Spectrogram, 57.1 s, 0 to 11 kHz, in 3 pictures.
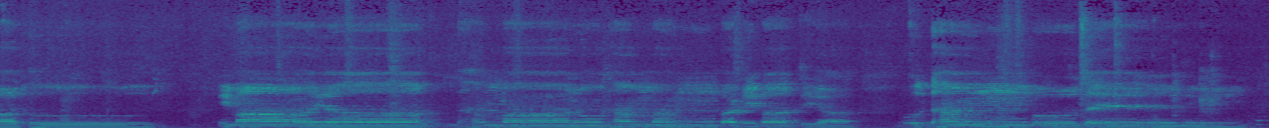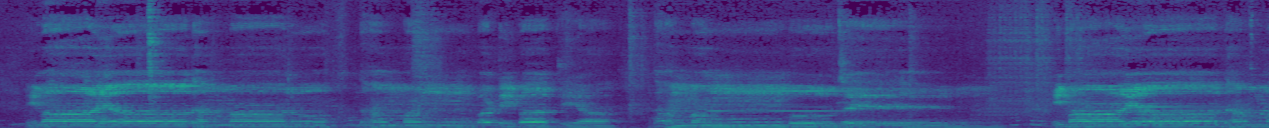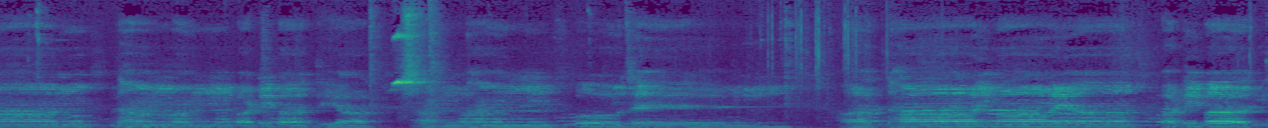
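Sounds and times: man chanting: 3.3s - 12.9s.

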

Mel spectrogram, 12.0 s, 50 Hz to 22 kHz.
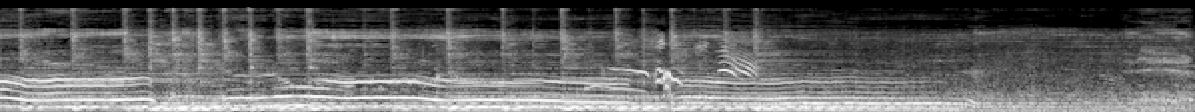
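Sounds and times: man singing long note: 0.0s - 9.9s
acoustic guitar chord: 0.0s - 11.8s.

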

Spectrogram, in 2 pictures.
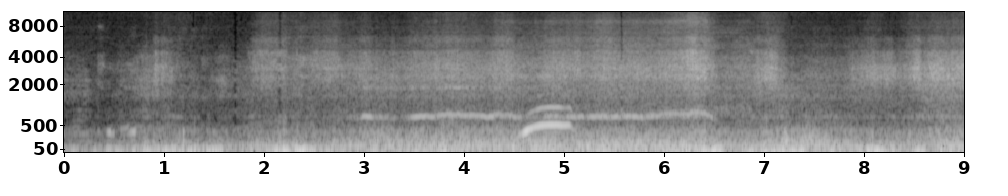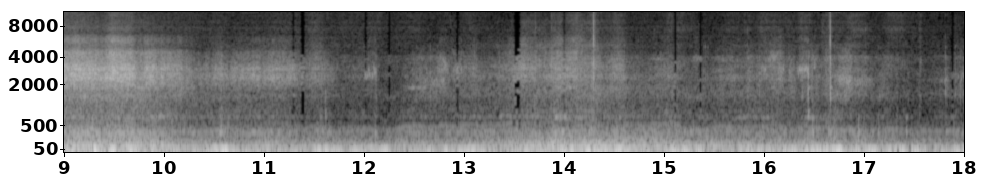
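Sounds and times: wind rumbling on microphone: 0.0s - 18.0s
snowboard carving through snow: 0.7s - 17.1s.

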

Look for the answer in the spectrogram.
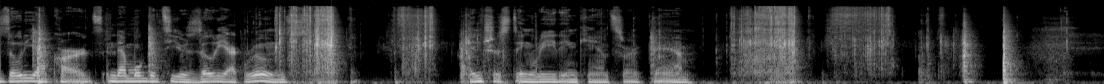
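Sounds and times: cards tapping: 0.2s - 1.8s.

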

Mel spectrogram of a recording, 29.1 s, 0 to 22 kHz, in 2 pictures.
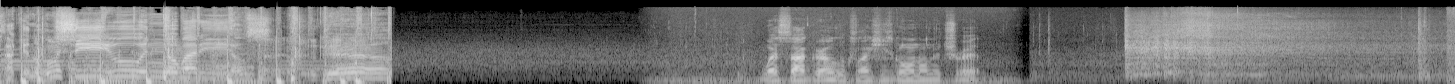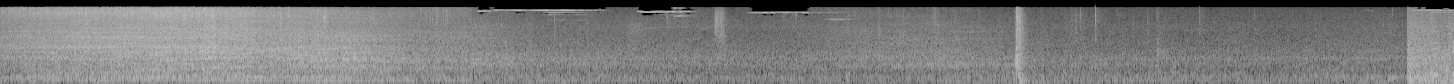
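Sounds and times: van driving past: 11.2s - 21.4s.

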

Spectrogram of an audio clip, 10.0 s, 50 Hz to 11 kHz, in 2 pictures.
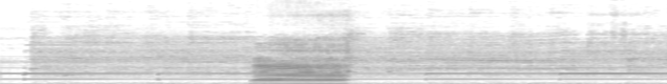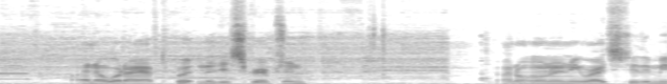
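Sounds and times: repeating electronic tone: 0.0s - 7.3s
low steady hum: 0.0s - 10.0s.

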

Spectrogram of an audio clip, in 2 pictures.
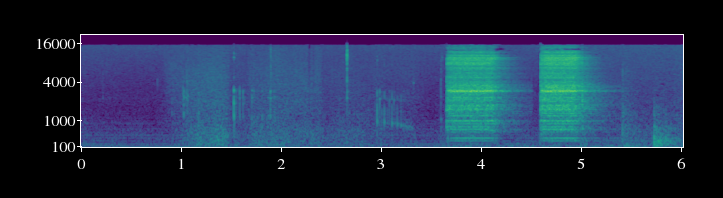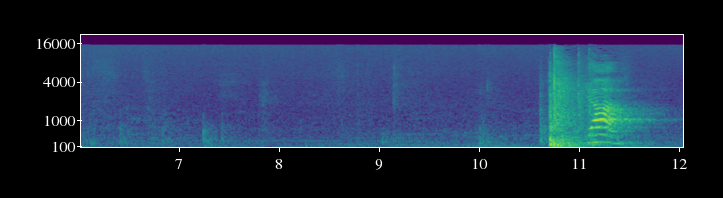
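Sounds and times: electric doorbell buzzing: 3.6s - 5.4s.

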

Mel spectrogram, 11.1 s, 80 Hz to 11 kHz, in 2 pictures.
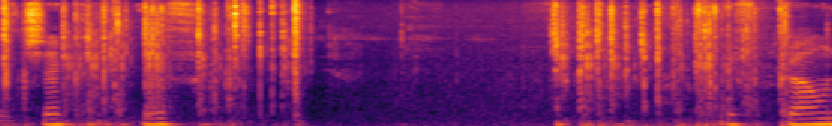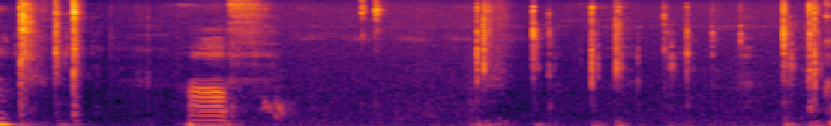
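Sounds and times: computer keyboard keys clicking: 0.0s - 2.1s, 3.7s - 5.2s, 5.8s - 6.2s, 8.0s - 11.0s.

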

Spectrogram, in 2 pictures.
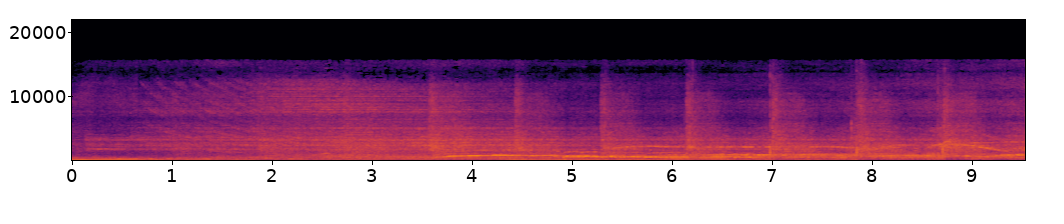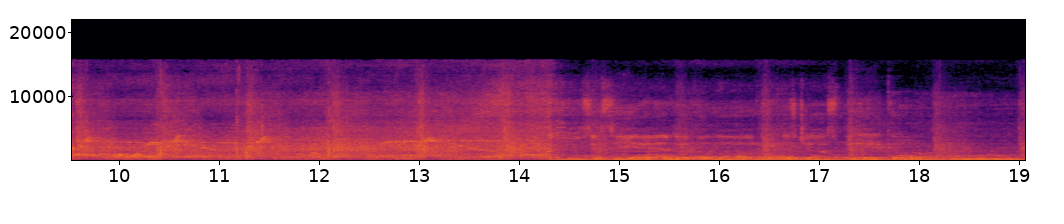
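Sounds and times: crowd cheering: 0.0s - 19.0s
trance music over club speakers: 0.0s - 19.0s
gliding whistle-like tones: 3.6s - 14.3s.

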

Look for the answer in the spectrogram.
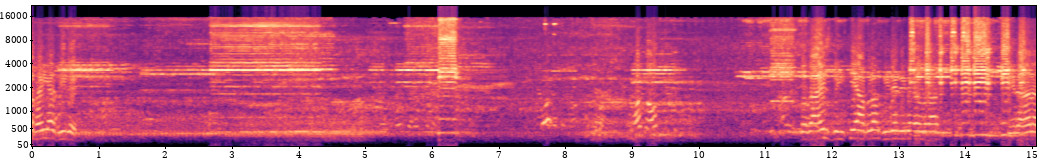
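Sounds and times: steady engine hum: 0.0s - 12.3s
vehicle horns honking: 0.2s - 6.9s, 7.6s - 9.9s, 10.6s - 15.0s.

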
